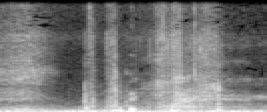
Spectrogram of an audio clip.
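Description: Quiet rustling and a few light knocks and clicks of small objects being handled, with a sharp click about a second in.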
